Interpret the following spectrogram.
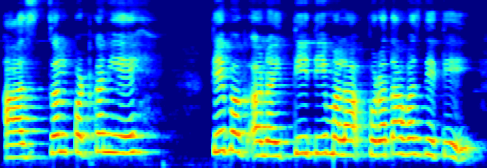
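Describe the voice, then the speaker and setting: A woman's voice: sits high, fairly even intonation, slow, a bit bright, voice pushed up. A woman voicing a fragile, grieving young woman who pleads through tears and stammers over her words in a story reading. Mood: tearful pleading. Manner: tearful, pleading, stammering repeats. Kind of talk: Marathi audio story dialogue.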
